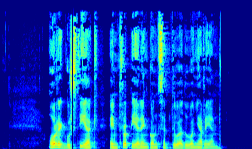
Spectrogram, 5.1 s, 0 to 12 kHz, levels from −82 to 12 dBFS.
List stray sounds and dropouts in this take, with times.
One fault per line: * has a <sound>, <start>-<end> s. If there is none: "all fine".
* has a dropout, 1.4-1.5 s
